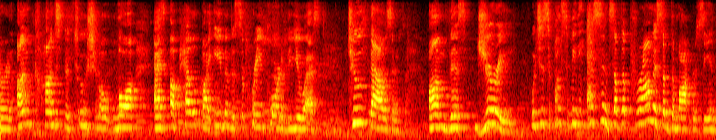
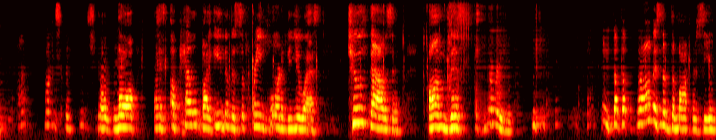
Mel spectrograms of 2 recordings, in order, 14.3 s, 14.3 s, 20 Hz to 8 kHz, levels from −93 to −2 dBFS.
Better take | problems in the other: first | noise reduction (neural mask model DeepFilterNet 3)

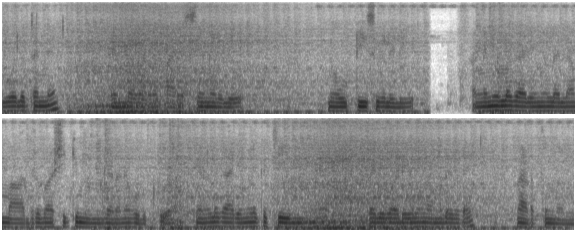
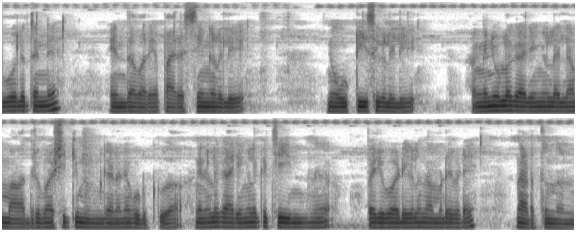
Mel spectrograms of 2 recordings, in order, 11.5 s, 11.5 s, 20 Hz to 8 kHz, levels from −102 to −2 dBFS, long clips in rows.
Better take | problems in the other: second | background sound (Motorcycle / Engine); 4 dB below the speech

